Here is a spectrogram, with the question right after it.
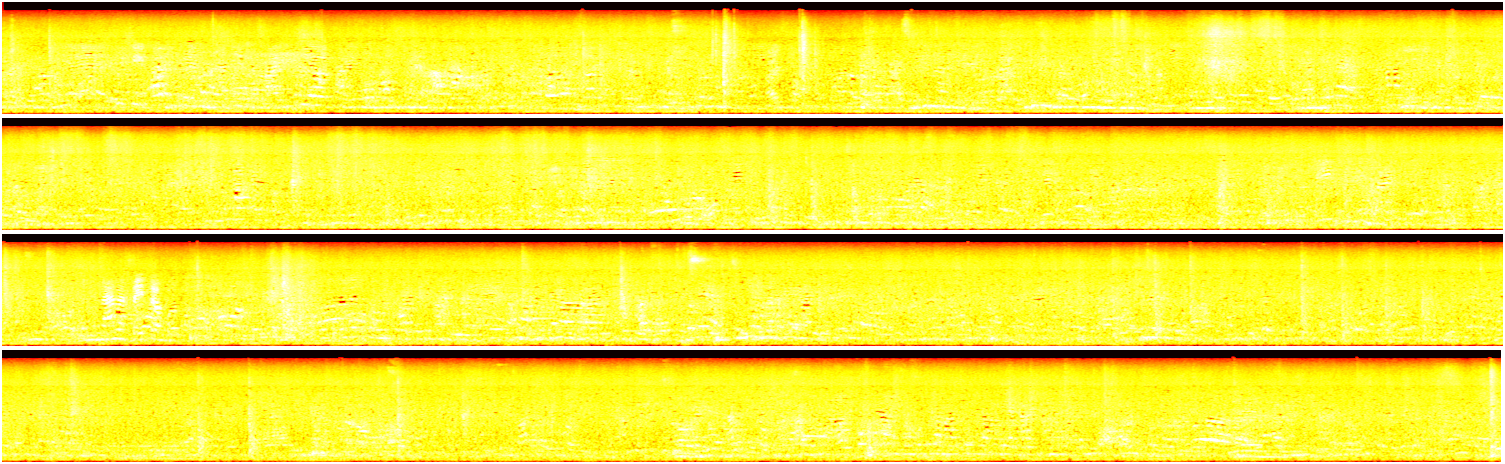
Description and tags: Jagalchi Fish Market, Busan, Republic of Korea
Ambient sound recorded at the famous Jagalchi Fish Market in Busan, S. Korea.
Korean, fish-market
